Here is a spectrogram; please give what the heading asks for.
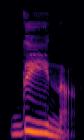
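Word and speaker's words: Dina: і на Іда Ніна Дина наприклад ім'я Діна в українській мові звучить м'яко Діна німецькою мовою Ми будемо вимовляти його твердіше Дина дуже простою в написанні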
